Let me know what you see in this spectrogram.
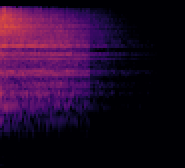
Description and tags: crisp ride
some ride cymbal
ride, hat, cymbal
